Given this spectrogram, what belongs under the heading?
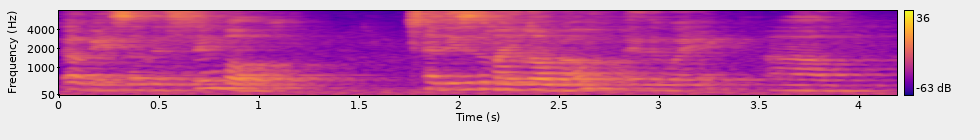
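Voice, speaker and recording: A woman from Chile with a Chilean Spanish accent, a native Spanish speaker, talking casually to an audience as a guest artist, animated, with many restarts. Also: medium pitch, normal speed. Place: church hall. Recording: distant echoey hall with faint noise.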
